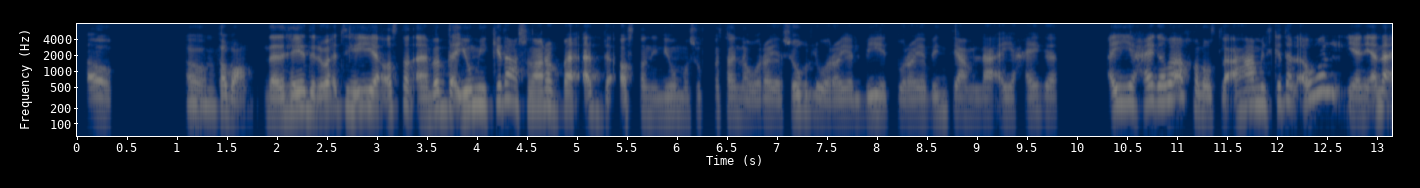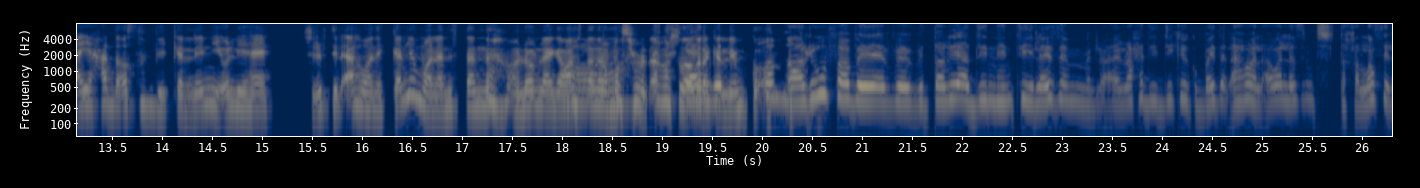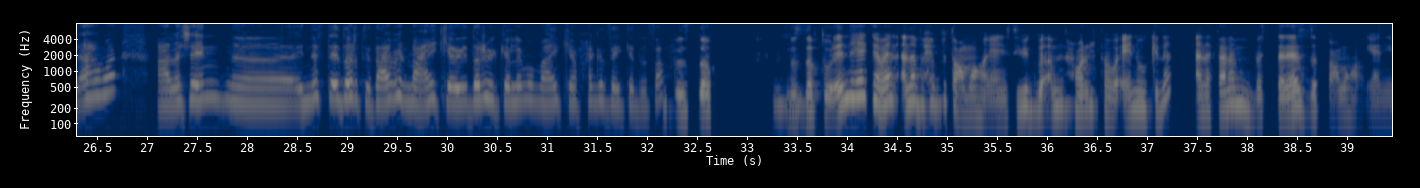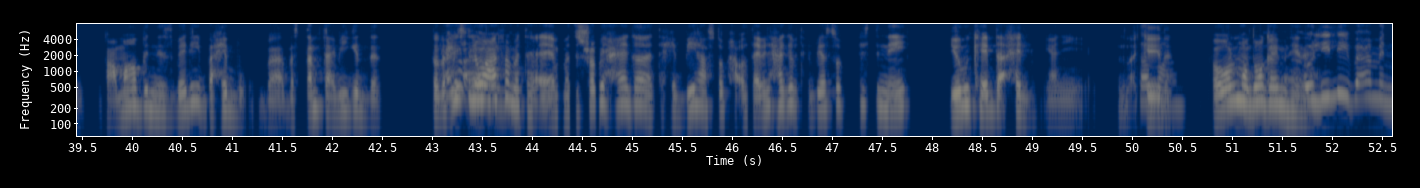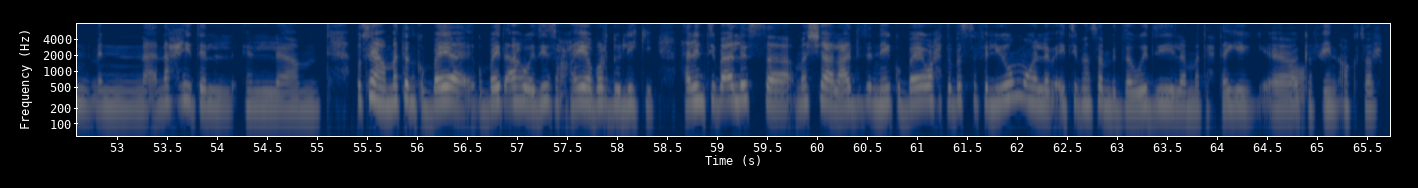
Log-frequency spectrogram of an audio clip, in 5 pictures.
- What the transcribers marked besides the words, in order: chuckle; laugh; laugh
- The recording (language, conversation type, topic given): Arabic, podcast, إيه تأثير السكر والكافيين على نومك وطاقتك؟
